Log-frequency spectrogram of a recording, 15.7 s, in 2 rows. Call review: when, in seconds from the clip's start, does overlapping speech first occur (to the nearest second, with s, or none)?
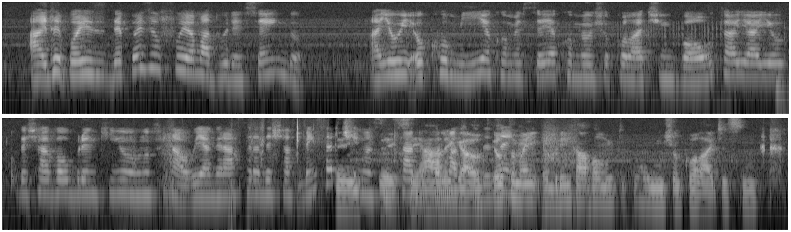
11 s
